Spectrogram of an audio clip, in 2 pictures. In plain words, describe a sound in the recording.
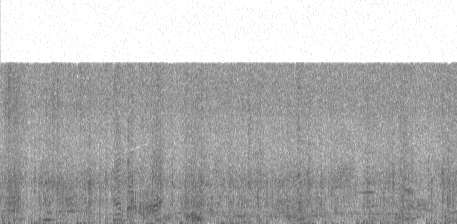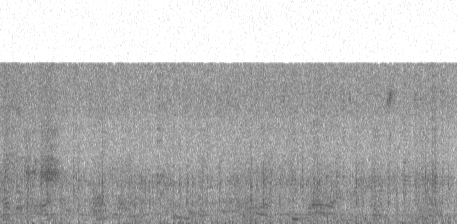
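Small creatures grunt and chatter.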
